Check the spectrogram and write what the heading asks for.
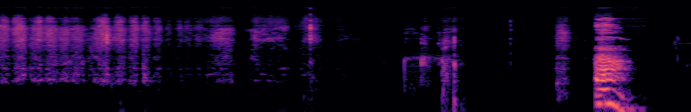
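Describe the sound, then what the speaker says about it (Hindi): A board duster is rubbed across a classroom board to wipe away writing, giving short scraping strokes in irregular bursts with pauses between them and a louder final swipe. "सॉरी हमारे पास स्पेस नहीं है, इसको रब कर देता हूँ।"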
